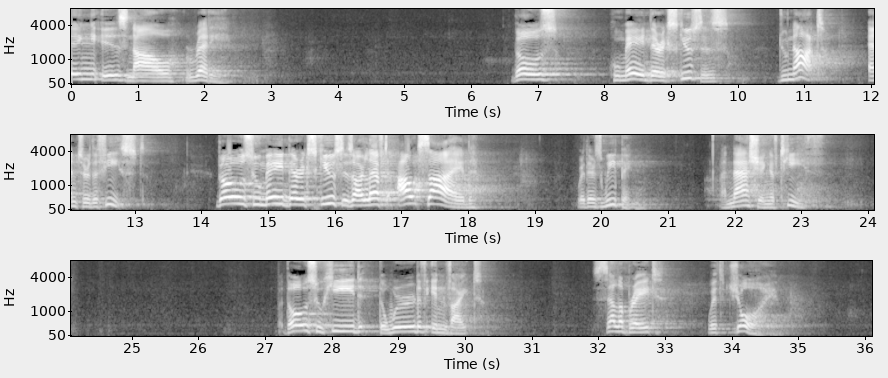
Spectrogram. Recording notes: at Good Shepherd Lutheran Church Lincoln NE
